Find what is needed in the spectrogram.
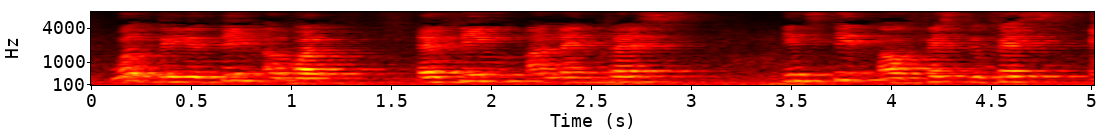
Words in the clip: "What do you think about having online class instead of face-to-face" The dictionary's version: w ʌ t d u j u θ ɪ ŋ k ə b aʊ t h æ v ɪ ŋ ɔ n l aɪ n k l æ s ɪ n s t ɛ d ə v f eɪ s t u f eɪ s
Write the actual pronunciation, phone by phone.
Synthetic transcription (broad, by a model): w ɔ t d u j u t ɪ ŋ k ə b aʊ t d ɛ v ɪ ɔ n l aɪ n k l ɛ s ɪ n s t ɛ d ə f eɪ s t u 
